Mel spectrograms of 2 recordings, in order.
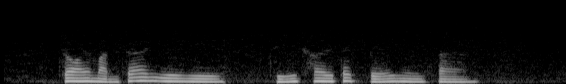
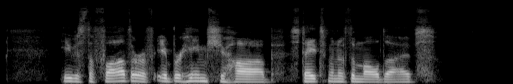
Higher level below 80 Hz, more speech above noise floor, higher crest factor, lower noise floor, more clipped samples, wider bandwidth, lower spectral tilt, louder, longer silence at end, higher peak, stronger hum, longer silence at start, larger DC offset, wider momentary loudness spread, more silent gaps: about the same, -58 dBFS vs -62 dBFS; second, 33 dB vs 56 dB; about the same, 14 dB vs 18 dB; second, -58 dBFS vs -77 dBFS; neither; second, 10.5 kHz vs 15 kHz; first, -10.5 dB/octave vs -7.5 dB/octave; second, -27 LUFS vs -21 LUFS; about the same, 0.9 s vs 0.8 s; second, -12 dBFS vs -4 dBFS; neither; about the same, 0.65 s vs 0.65 s; neither; about the same, 9 LU vs 10 LU; neither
